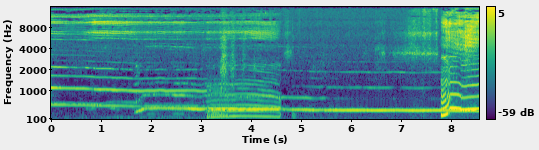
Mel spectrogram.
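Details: A dog howling indoors: a long, steady, drawn-out tonal note with rich harmonics, held almost unbroken for over eight seconds, swelling louder in the middle and ending with a brief upward break.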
